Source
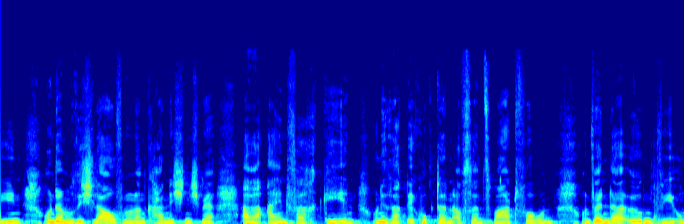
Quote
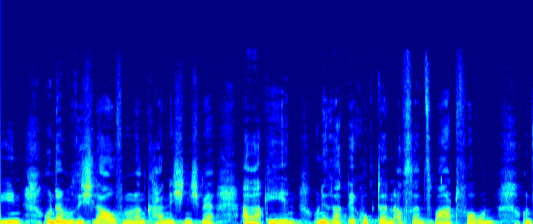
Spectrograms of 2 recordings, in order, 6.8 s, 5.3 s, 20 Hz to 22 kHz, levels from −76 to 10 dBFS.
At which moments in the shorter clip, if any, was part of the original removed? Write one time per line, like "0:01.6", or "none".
0:02.6

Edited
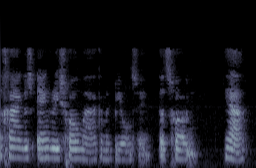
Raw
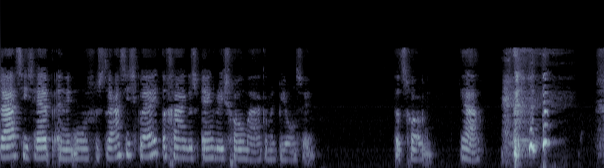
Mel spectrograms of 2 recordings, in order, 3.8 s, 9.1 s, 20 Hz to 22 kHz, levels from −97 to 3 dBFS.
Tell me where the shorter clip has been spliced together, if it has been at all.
0:02.3

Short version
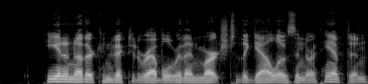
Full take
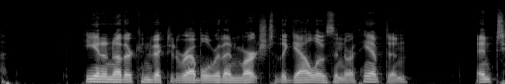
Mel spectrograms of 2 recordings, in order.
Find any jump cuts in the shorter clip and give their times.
none

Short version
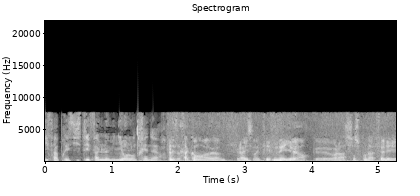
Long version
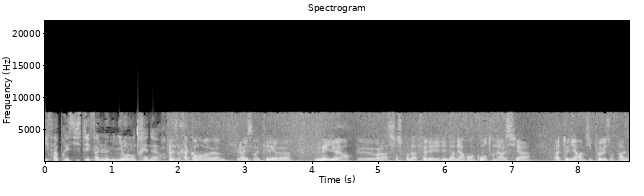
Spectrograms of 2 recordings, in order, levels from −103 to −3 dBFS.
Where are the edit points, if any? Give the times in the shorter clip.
0:03.4

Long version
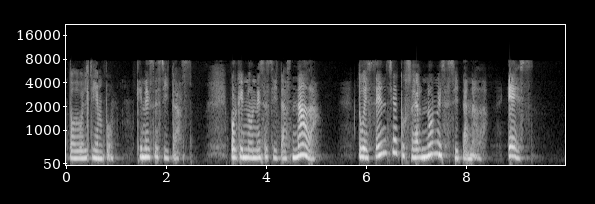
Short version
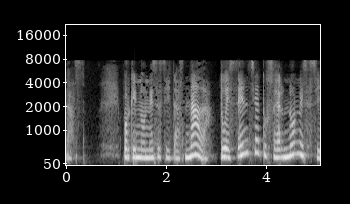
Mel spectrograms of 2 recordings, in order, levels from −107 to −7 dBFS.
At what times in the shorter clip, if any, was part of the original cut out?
0:03.0

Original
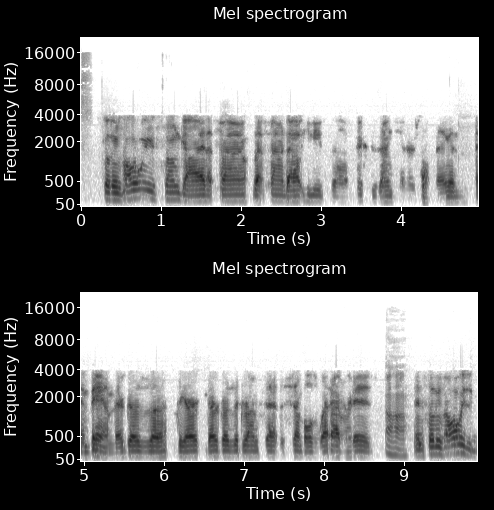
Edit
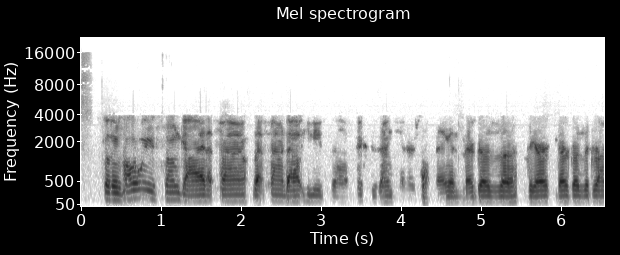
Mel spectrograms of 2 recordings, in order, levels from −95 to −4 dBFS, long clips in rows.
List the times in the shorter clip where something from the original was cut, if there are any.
0:04.8

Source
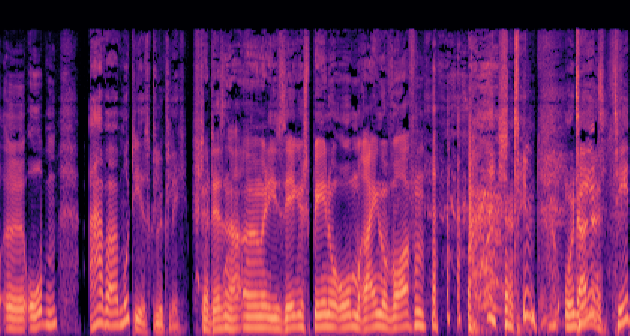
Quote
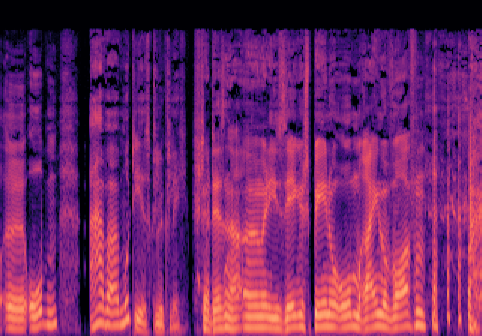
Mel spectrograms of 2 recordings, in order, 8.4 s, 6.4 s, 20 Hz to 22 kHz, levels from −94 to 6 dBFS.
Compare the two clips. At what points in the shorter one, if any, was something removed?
none

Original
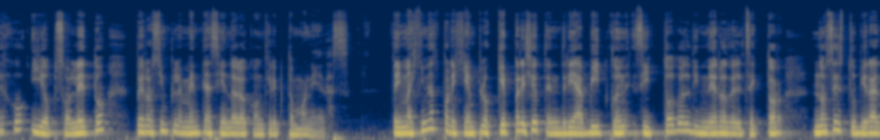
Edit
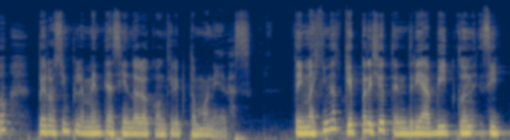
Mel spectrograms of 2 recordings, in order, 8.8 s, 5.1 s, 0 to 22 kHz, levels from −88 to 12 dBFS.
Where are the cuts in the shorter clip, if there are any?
0:03.4

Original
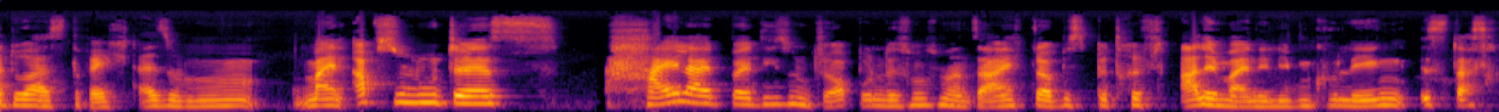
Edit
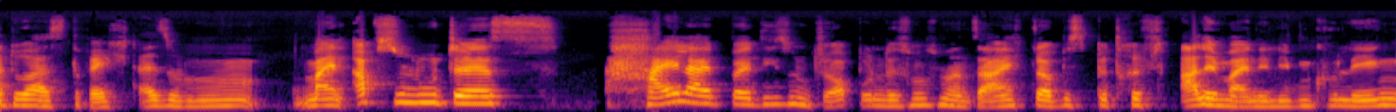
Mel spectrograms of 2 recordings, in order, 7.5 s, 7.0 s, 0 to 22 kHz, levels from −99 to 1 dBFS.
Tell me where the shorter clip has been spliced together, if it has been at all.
none

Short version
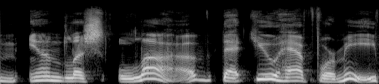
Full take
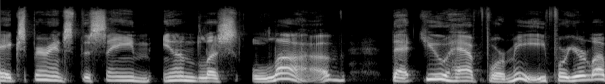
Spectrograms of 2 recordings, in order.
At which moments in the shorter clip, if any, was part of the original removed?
0:02.2

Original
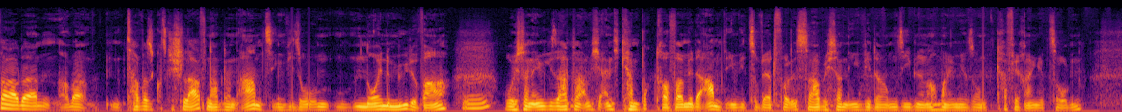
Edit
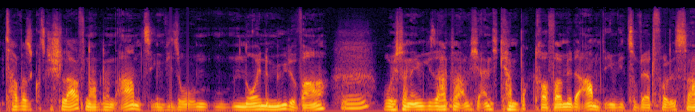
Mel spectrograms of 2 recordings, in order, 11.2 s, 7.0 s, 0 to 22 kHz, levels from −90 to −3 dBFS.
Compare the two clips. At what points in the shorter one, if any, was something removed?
none

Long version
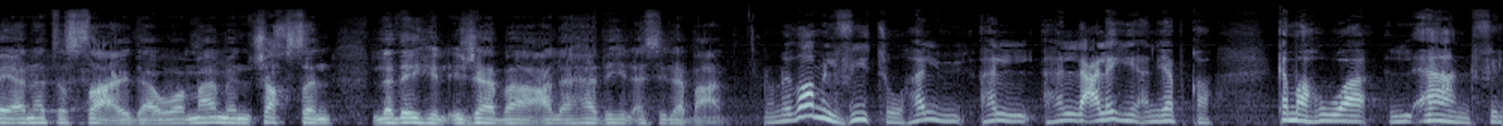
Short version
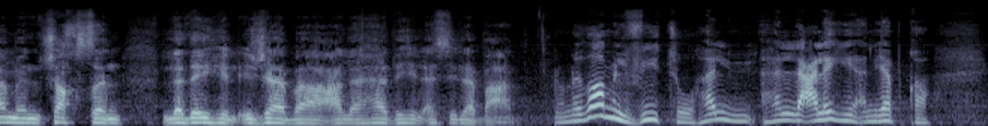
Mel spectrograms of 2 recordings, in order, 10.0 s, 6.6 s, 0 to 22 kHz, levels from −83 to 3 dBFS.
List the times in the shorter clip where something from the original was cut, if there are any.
0:05.0

